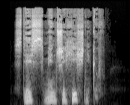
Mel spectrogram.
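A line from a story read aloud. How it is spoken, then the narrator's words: Whispered reply. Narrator (Russian): шепот в ответ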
